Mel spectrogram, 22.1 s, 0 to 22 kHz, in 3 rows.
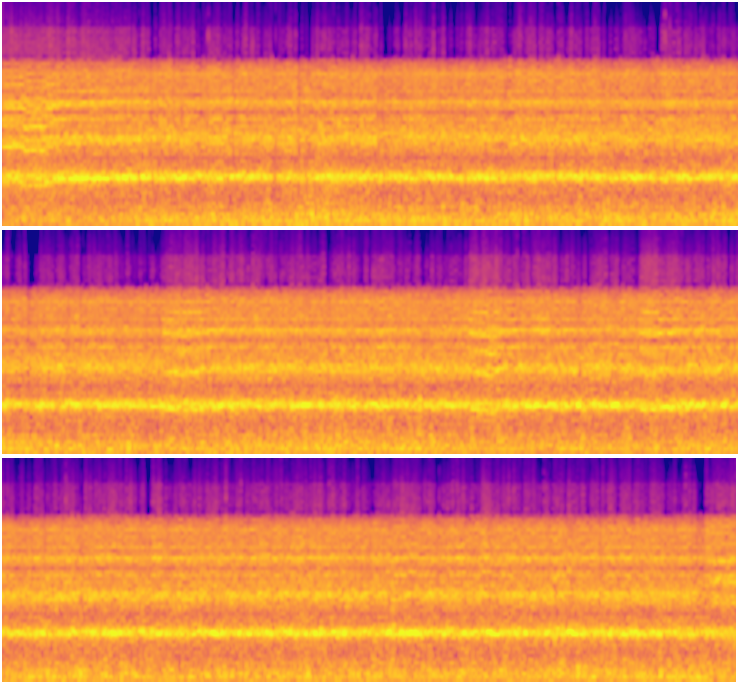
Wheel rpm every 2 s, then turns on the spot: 230, 230, 230, 230, 230, 230, 230, 230, 240, 230, 230.
none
